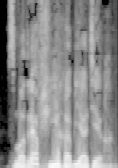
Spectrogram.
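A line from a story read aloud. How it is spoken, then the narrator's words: Giggling. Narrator (Russian): хихикнул я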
